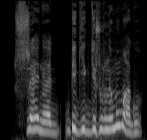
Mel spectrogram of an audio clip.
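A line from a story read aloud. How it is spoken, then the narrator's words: Strained, forced out. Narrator (Russian): с трудом выдавил из себя эльф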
